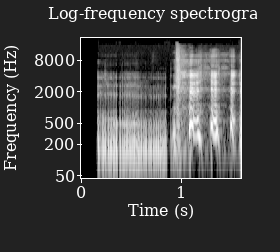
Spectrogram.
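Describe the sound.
A person playing a gorilla character in a tabletop role-playing game gives a deep, rumbling gorilla-style roar at fleeing pixies as an intimidation attempt, a sustained guttural growl that breaks into a few rough, throaty grunts and huffs. The voiced imitation is loud and rasping.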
